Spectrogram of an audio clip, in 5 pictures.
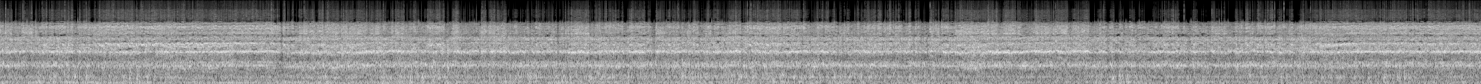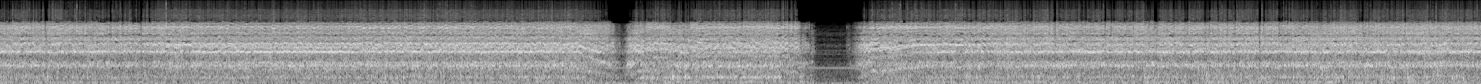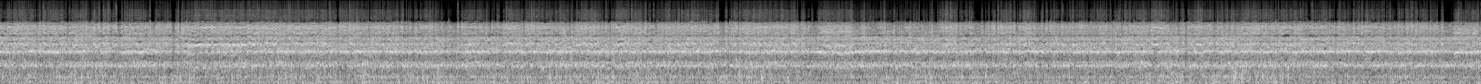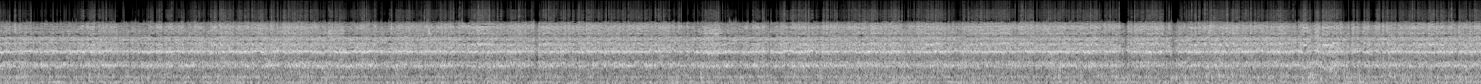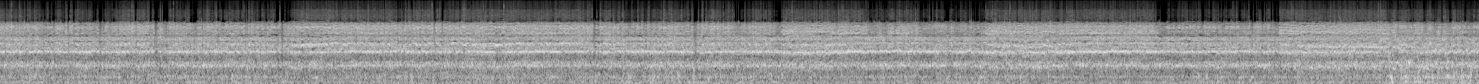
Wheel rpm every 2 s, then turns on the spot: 230, 220, 230, 230, 240, 230, 230, 230, 220, 210, 150, 130, 220, 230, 230, 230, 230, 230, 230, 230, 230, 230, 230, 230, 230, 230, 230, 230, 230, 230, 230, 230, 230, 230, 230, 230, 220.
22-24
